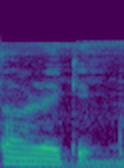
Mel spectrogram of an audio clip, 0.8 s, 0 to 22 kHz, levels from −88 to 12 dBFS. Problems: none marked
